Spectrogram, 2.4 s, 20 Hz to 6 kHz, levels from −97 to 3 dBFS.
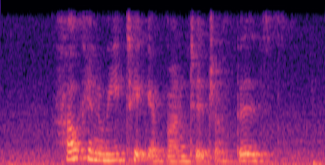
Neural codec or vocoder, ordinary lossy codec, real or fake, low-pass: none; none; real; 5.4 kHz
